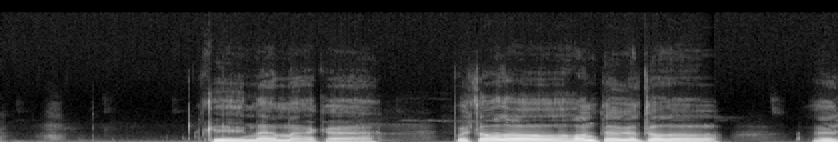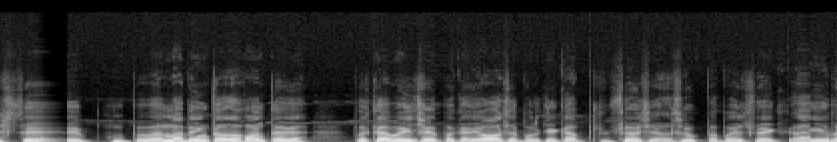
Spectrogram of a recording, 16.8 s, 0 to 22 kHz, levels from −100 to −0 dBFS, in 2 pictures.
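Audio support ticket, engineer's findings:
Lost LE Audio frames on the Bluetooth link at 3.51–3.71 s (scattered), 7.03–7.14 s, 8.70–9.05 s, 10.80–10.99 s before "tʉgay pues cap", 12.51–12.85 s (scattered) and 16.38–16.47 s. LC3 concealment repeats the last spectrum with random phase, so speech smears into noise. The 340 ms gap fades toward silence.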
